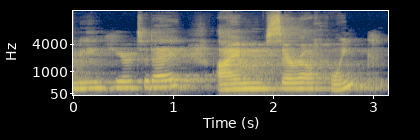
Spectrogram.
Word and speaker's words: Hoeynck: I'm Sarah Hoeynck. It's pronounced like oink with an H at the beginning, but it looks really different.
